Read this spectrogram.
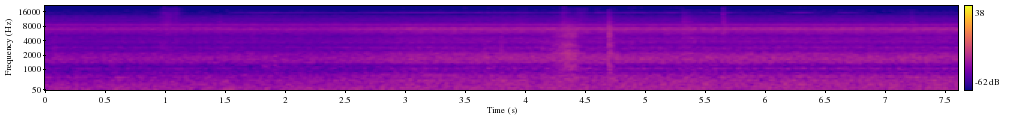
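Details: Crate CA series acoustic amp, gains at 0, master at 3 o'clock, reverb return being turned up: steady high hiss that gets louder partway through; reverb return has the white noise syndrome.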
